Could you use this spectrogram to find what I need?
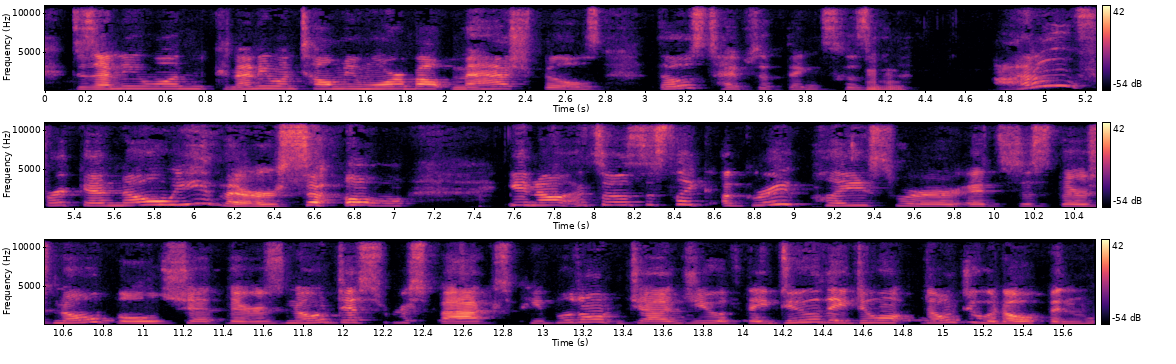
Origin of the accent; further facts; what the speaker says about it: Flint, Michigan, United States; I grew up in Flint, Michigan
